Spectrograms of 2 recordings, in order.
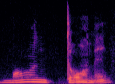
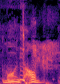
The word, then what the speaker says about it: Mondawmin: I'm like, Mon Dorman. – Mondawmin.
